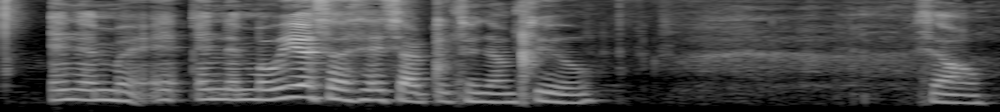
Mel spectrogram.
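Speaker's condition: Down syndrome; age 17, cannot sit still; makes a particular noise, named as a Down syndrome challenge

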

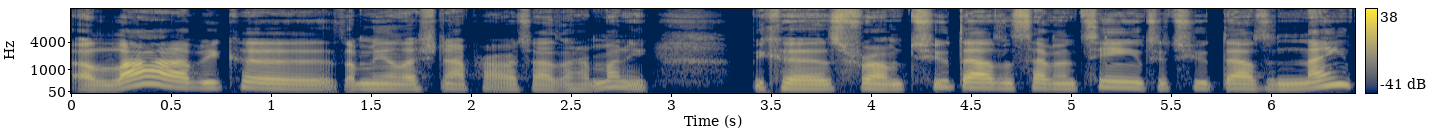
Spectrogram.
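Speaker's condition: No condition

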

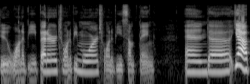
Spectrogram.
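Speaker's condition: No condition

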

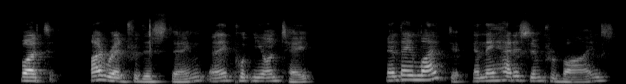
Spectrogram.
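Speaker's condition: No condition

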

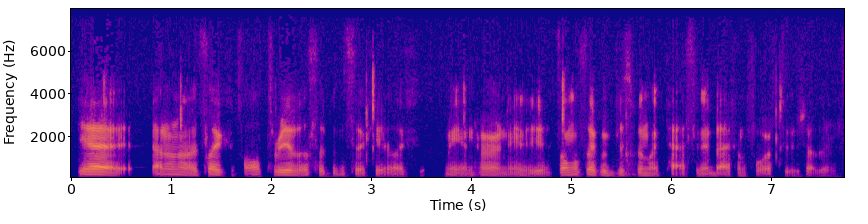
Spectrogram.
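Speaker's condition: No condition

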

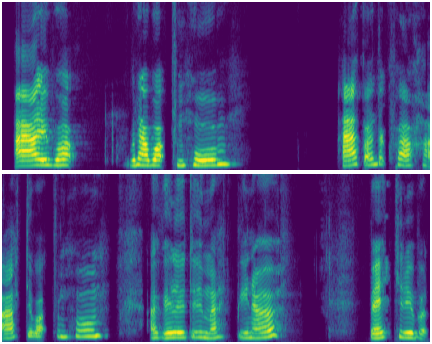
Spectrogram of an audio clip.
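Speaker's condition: Deafness; congenital deafness, born deaf

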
